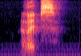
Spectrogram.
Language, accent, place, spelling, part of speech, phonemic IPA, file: French, France, Lyon, reps, noun, /ʁɛps/, LL-Q150 (fra)-reps.wav
- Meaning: rep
